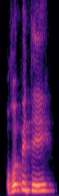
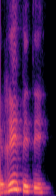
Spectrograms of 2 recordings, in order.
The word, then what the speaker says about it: répéter: Repeter. On dit répéter.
